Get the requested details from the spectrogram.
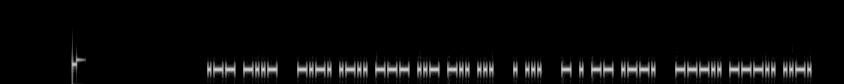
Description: Morse code, heard as a keyed tone, about 40 wpm, 700 Hz. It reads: WX CLOUDS ES TEMP 88F
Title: K1USN SST QSO Practice 40wpm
